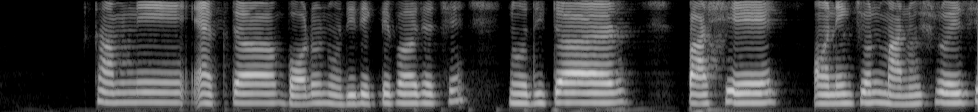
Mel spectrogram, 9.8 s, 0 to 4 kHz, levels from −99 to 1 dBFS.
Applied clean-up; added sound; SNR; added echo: neural mask model DeepFilterNet 3.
